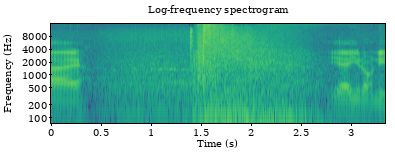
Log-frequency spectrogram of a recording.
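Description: Flames roar from a flamethrower.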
